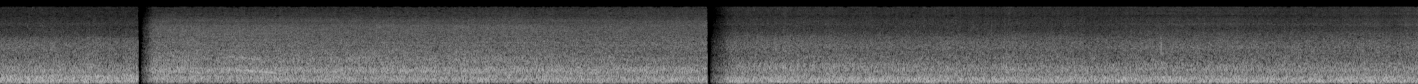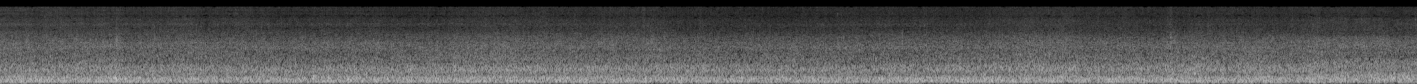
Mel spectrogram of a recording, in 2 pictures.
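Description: Whitewater rapids rushing steadily, a loud, even wash of noise from heavy churning river water. The sound drops out very briefly twice, about a second and a half and seven seconds in.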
